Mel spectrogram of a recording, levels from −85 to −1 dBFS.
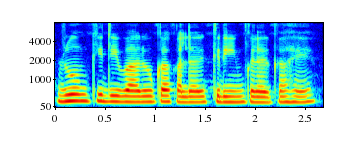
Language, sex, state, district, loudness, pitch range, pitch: Hindi, female, Uttar Pradesh, Lucknow, -15 LUFS, 195-210 Hz, 200 Hz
